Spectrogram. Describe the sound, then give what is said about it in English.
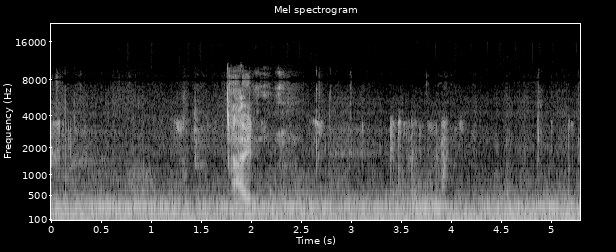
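A heavy, steady roar of F-35 fighter jets flying overhead fills the whole clip, a loud low rumble with a brief rising whine partway through. “What I have to say here, boy, do you hear that? I'm getting buzzed here by the F-35s.”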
